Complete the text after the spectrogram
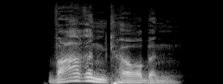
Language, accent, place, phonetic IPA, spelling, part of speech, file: German, Germany, Berlin, [ˈvaːʁənˌkœʁbn̩], Warenkörben, noun, De-Warenkörben.ogg
- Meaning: dative plural of Warenkorb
